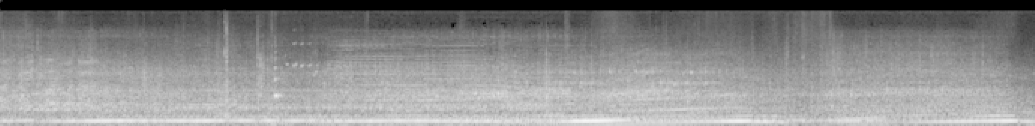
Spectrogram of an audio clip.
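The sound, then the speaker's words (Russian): Engine of a black car driving off from an institute's grounds: a steady low rumble runs throughout, fairly loud, with a few gentle surges and no clear talk. “Черный автомобиль выезжает с территории института.”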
